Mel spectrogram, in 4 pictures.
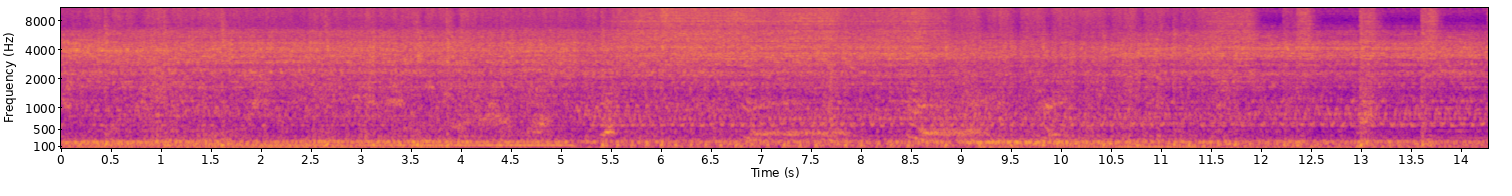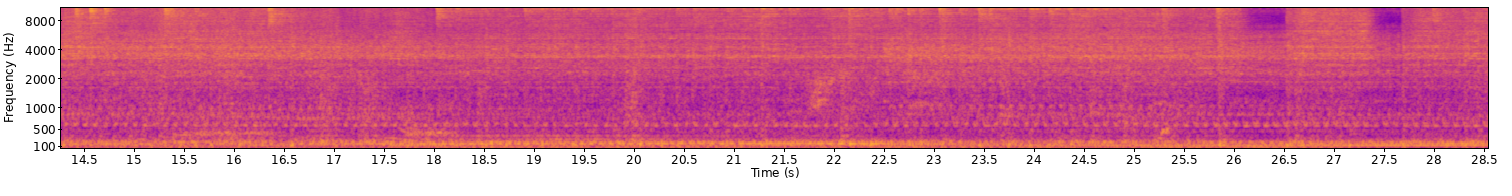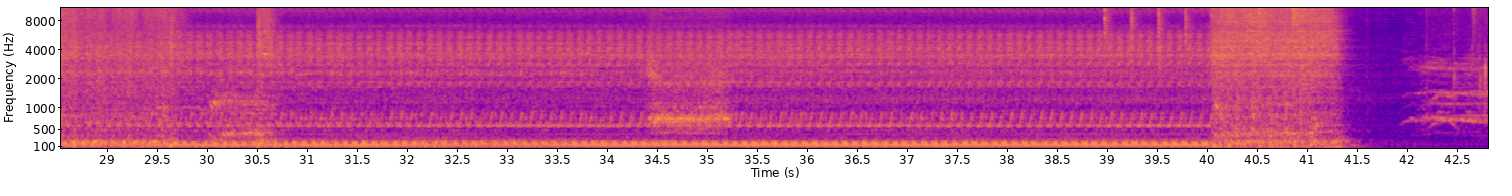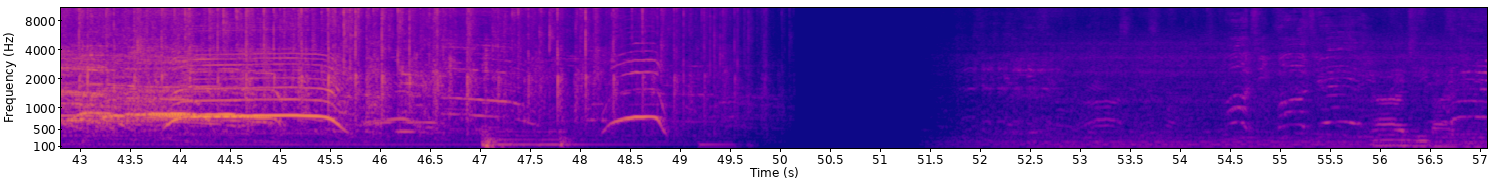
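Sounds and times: droning guitar feedback: 0.0s - 41.2s.

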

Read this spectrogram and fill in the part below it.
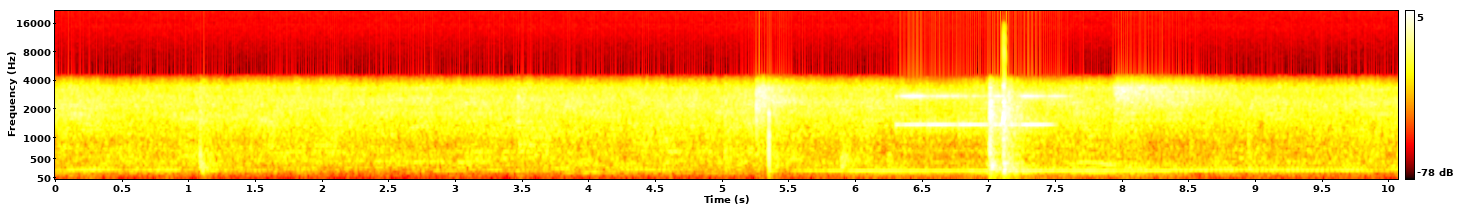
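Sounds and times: steady high tone: 6.2s - 9.7s.

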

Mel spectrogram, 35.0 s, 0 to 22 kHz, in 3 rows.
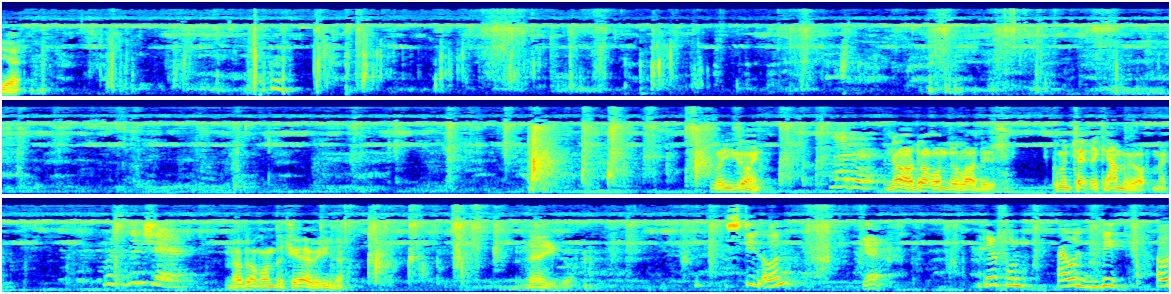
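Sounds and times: footsteps on concrete: 0.2s - 20.4s, 26.6s - 35.0s.

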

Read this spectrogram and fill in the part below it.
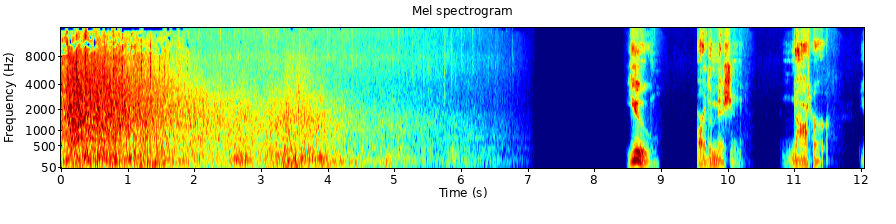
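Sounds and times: rumbling thunder: 0.0s - 7.1s.

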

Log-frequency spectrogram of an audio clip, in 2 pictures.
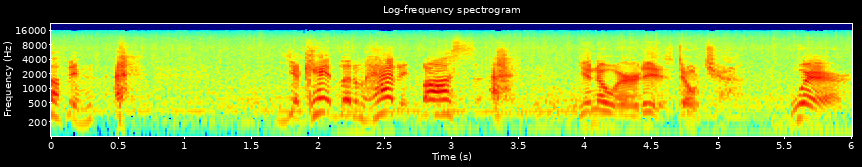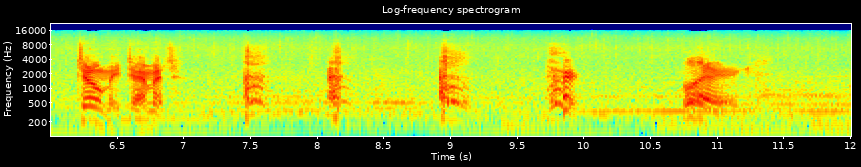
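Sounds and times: steady rain: 0.0s - 12.0s.

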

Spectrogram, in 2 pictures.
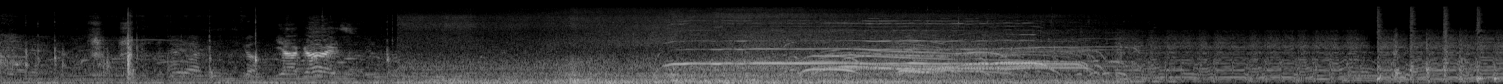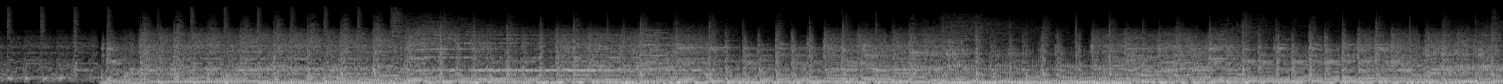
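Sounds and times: heavy surf: 4.0s - 11.6s
loud rock guitar music: 11.1s - 30.0s.

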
